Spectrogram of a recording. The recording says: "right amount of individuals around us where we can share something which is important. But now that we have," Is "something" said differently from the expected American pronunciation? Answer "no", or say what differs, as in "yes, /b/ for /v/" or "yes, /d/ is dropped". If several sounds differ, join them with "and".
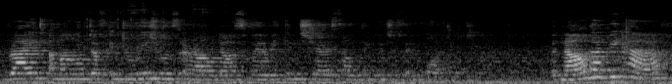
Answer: yes, /t/ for /θ/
